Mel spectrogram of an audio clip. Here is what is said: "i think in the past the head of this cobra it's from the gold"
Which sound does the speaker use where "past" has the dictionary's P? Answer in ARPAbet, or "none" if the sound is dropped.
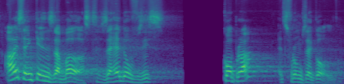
B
